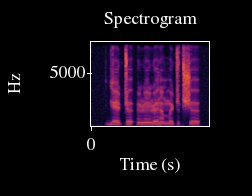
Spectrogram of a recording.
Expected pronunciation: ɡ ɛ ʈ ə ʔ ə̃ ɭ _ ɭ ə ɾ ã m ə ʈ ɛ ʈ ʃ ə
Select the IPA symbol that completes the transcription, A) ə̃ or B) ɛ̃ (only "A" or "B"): B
